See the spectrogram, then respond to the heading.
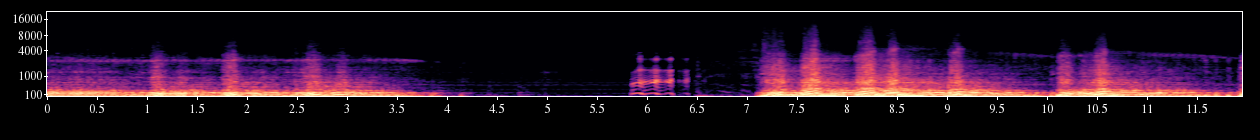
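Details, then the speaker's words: Twin-turbo small-block V8 GTO, started in damp weather: blipped repeatedly, then revs sag and nearly die before catching again. It won't hold idle because the carburetor is poorly adjusted. "The carburetor's poorly adjusted on it. It doesn't idle great, but that just tells me that this thing is meant to be, living wide open."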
